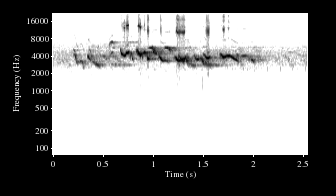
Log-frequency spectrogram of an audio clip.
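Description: A sparrow gives a rapid run of bright, high chirps and twittering notes, tumbling over one another for about two seconds with no other sounds.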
